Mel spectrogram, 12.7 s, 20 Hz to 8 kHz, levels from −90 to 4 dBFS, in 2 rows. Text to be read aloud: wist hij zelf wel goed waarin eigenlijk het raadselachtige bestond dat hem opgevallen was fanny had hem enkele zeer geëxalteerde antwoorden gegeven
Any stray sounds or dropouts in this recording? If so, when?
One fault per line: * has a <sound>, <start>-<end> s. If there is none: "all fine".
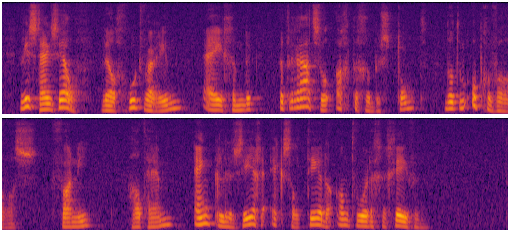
all fine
